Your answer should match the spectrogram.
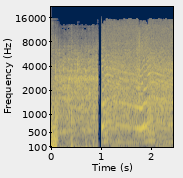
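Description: An engine running, cut off briefly about a second in, then a supercharged V8 revving with a supercharger whine that rises in pitch and drops back near the end.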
